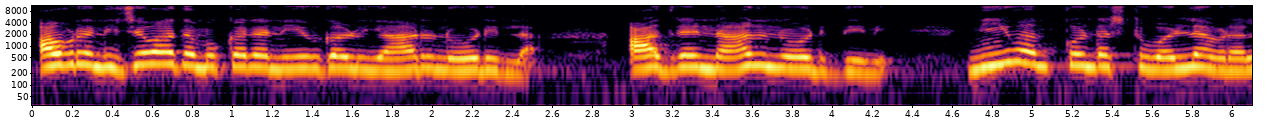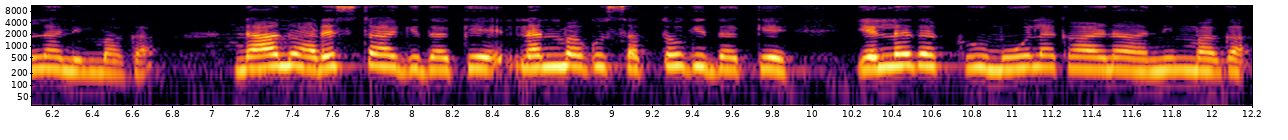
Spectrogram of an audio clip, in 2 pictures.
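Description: A woman's voice: high-pitched, close to an everyday voice. A woman voicing a grief-stricken young wife who speaks in a tearful, accusing way in an audio story.

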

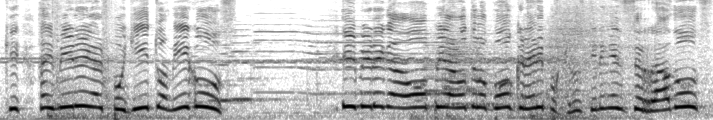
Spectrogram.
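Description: A man hosting his channel, excitedly reacting to a game trailer and talking to his viewers as friends. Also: very high-pitched, normal speed, over music. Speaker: YouTuber host.

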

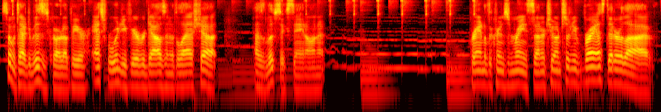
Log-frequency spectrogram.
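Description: A male game streamer in his thirties with a fairly low voice. He reads on-screen text aloud and adds casual remarks, with light music underneath. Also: fast, pauses often. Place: indoor room at home, webcam stream.

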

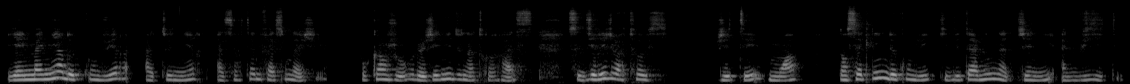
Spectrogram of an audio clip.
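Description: Woman reader voicing a middle-aged blacksmith father, solemn and tender, mellow tone, audiobook. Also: medium pitch, steady tone, moderate pace, natural voice. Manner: solemn, confiding. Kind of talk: audiobook reading.

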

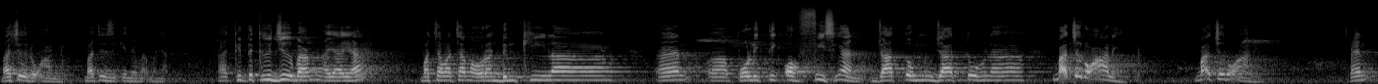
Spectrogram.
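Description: A man's voice: high voice, measured pace, a little mellow. A man with a Malaysian Malay accent giving a chatty religious lecture in a mosque, speaking straight to his listeners and reciting Arabic phrases. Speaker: religious teacher. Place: large mosque hall. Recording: echoey mosque hall with long reverb.

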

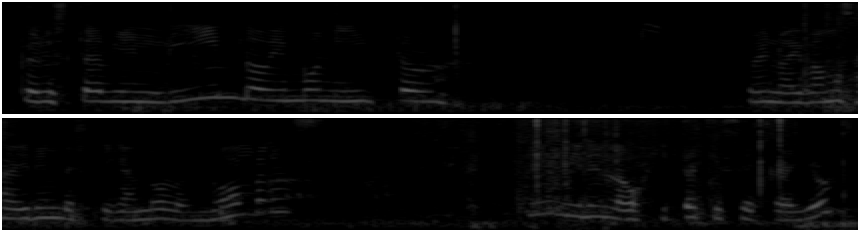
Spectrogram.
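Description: A middle-aged woman, talking excitedly to viewers in a casual unboxing video, her voice trembling with emotion. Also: fairly high pitch, background noise. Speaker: gardening vlogger.

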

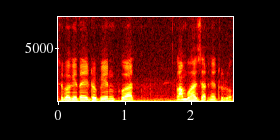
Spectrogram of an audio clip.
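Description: A fast-talking man with a mid-range voice and level tone walks viewers around his motorbike in a casual vlog. As a motovlog host he keeps it informal and colloquial, filmed outdoors in a house yard on an action camera where background noise comes through clearly.

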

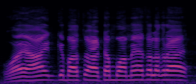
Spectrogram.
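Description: A young man commentating gameplay excitedly, full of loud exclamations. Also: high-pitched, normal speed, smooth. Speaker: gaming channel host.

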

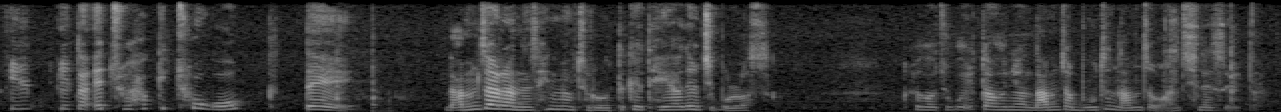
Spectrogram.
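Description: A young woman with a Gyeongsang Korean accent telling funny school stories to her viewers in a casual, animated way, swinging between hushed whispers and loud bursts with lots of laughter. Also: high-pitched, noisy background. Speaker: storyteller vlogger. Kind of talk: casual anecdote storytelling to viewers.

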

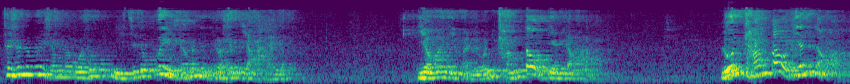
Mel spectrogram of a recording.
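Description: A man's voice: high voice, a little mellow. A man with a Northeastern Mandarin accent tells stories in a folksy moral sermon, acting out the dialogue with broad animation. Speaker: moral teacher lecturing at a forum. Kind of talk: storytelling folk sermon. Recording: very echoey hall, distant mic, faint hiss.

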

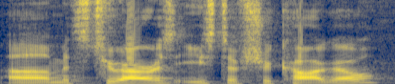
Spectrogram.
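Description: Speaking at a moderate pace in a mid-range voice, this twenty-something guest from Kansas, United States, answers interview questions casually in an American accent. A lapel mic records him inside a small TV studio.

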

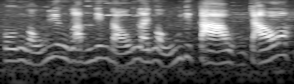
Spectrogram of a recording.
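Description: A woman who performs in a lô tô troupe. She tells a comic anecdote in a crude, blunt and animated way and laughs often. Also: a little high, a little fast.

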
